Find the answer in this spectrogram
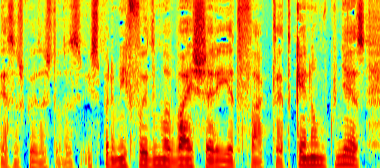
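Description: Speaking at a very fast pace, a man with a dark, mellow tone and fairly low pitch sounds somewhat breathy, using ordinary pitch variation against a quiet background. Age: 40s. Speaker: football commentator. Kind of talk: interview.

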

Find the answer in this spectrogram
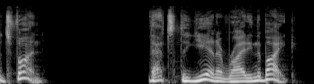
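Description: With lively intonation, the man speaks fairly quickly. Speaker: motivational podcast host. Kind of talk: solo podcast monologue. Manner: casual, conversational.

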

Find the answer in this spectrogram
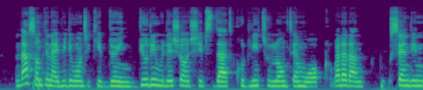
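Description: A woman speaks with a Nigerian accent at a fairly quick pace. Her fairly high pitch stays monotone and flat. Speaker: SEO copywriter and content strategist. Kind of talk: interview.

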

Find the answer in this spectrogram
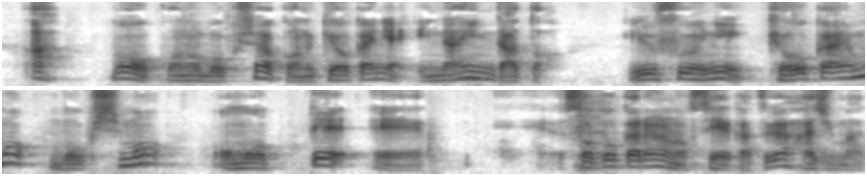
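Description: Lively intonation colors the speech at a moderate pace. The voice has a dark, mellow tone. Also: man. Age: 40s. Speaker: pastor. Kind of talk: talk to fellow pastors. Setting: pastors' meeting. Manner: halting.

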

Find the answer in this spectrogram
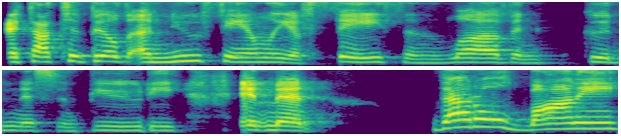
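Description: Against a quiet background, a woman with an American accent uses a plain, everyday voice at a moderate pace, with medium pitch and ordinary pitch variation. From US West Coast (San Francisco). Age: middle-aged. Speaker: author and speaker. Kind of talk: casual interview.

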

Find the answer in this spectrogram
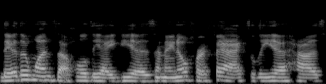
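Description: An American-accented woman has an unremarkable speaking voice, fairly low for a woman. She keeps a moderate pace and fairly even intonation. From Illinois. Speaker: trauma surgeon and hospital executive. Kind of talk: interview.

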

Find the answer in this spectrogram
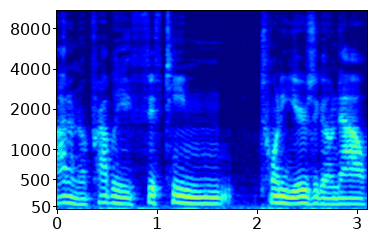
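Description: A man uses a plain, everyday voice and keeps a moderate pace. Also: very clean recording, silent background. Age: 40s. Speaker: lay minister. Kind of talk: interview.

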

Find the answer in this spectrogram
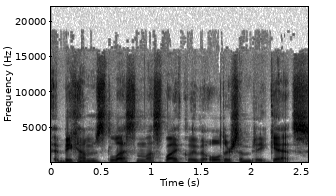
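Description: Fairly quick speech comes through on a very clean recording with a silent background and a dry, close sound with no echo. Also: man. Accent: Californian. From US West Coast (Santa Cruz, California). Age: 40s. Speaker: podcast host. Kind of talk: casual chat.

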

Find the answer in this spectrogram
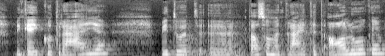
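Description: Over noticeable background noise, a woman talks at a moderate pace. Her medium-pitched voice shows ordinary pitch variation. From Switzerland, Biel. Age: 40s. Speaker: film festival director. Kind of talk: interview. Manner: hesitant, many fillers.

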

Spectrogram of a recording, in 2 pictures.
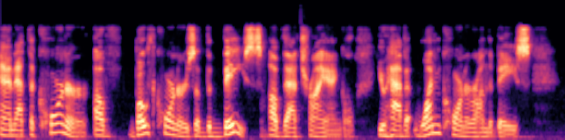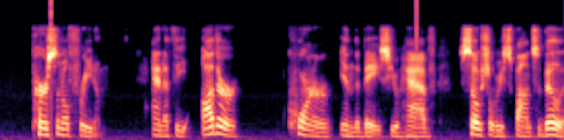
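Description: A man with an American accent speaks in a plain, everyday voice at medium pitch, using lively intonation at a fairly slow pace. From New York. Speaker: psychologist and integrity consultant. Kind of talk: interview.

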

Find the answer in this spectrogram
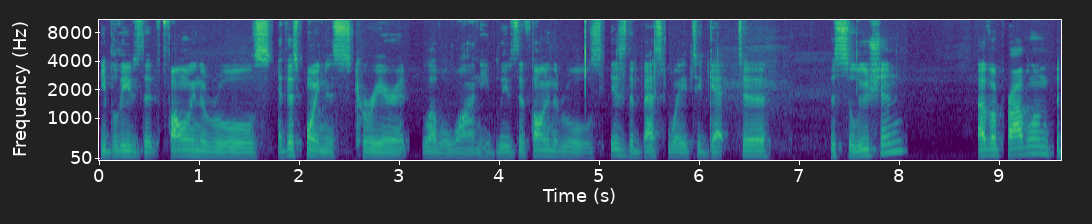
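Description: A man's dark, mellow, fairly low voice with an American accent and ordinary pitch variation, in a dry, close sound with no echo. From US South (Kentucky). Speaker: game designer and writer. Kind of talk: casual chat and tabletop role-play.

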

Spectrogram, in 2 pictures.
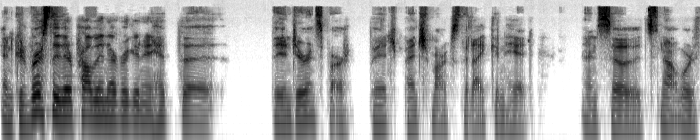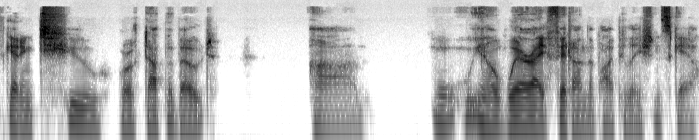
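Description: Talking at a very fast pace with a Canadian accent, a man sounds somewhat breathy in a dry, close recording with no echo. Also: medium pitch for a man, ordinary pitch variation. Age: 40s. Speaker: science journalist and author. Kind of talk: interview. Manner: rambling, self-interrupting.

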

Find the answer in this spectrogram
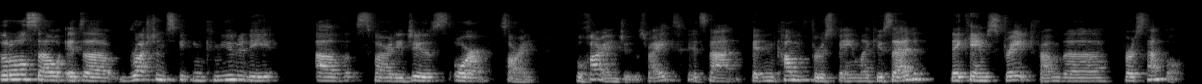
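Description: At a fairly slow pace, a woman speaks in a normal speaking voice with a fairly low pitch and ordinary pitch variation. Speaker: podcast host. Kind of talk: interview.

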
